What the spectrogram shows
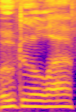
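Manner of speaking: very high, urgent yell. Retelling support guys on boats yelling directions: imitating someone yelling. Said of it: "they'd be yelling at us".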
